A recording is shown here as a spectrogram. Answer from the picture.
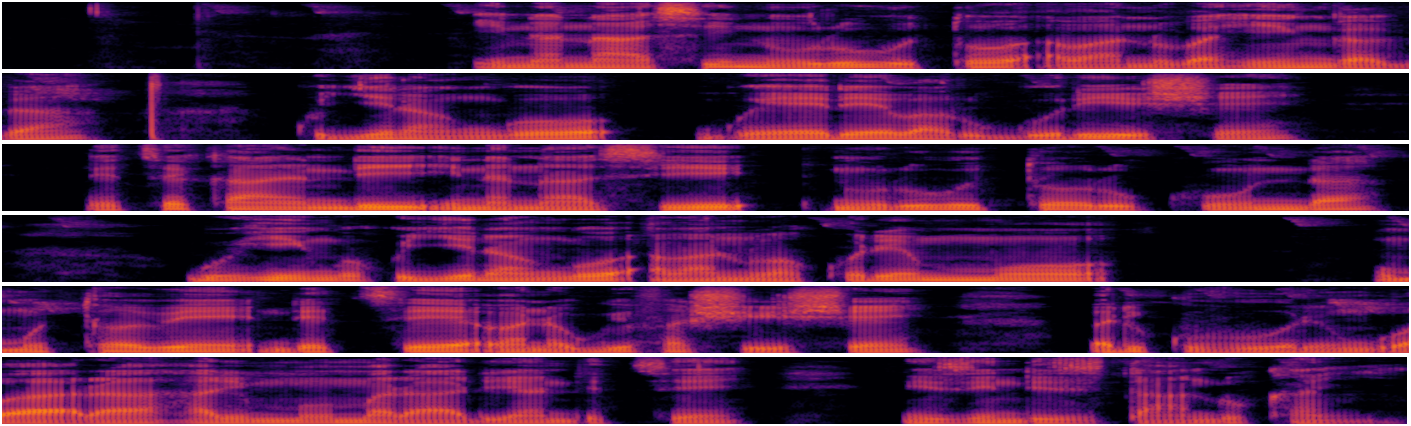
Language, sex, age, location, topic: Kinyarwanda, male, 50+, Musanze, agriculture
